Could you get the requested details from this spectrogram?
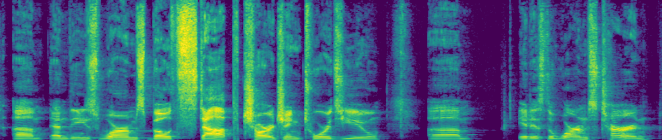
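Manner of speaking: ordinary delivery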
